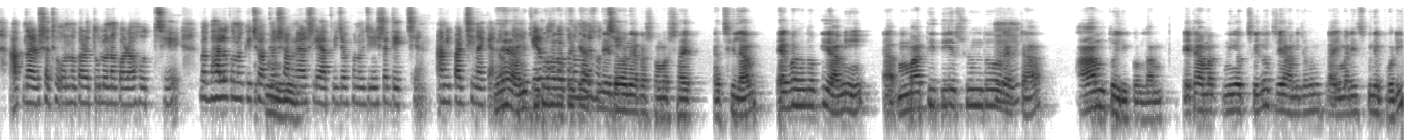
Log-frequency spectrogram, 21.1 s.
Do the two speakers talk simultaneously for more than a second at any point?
Yes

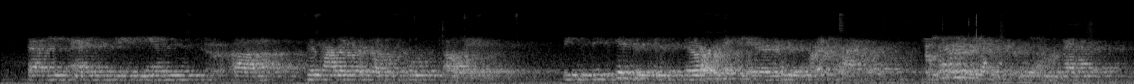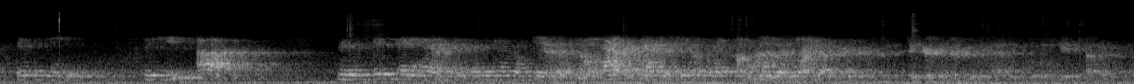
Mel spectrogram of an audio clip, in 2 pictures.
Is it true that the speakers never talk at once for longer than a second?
No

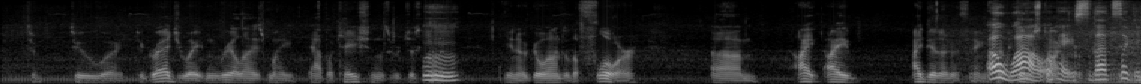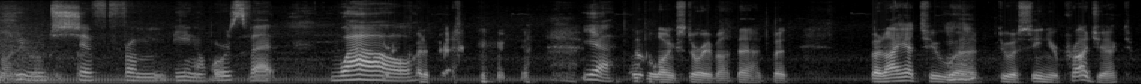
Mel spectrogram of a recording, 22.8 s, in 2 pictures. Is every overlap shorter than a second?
No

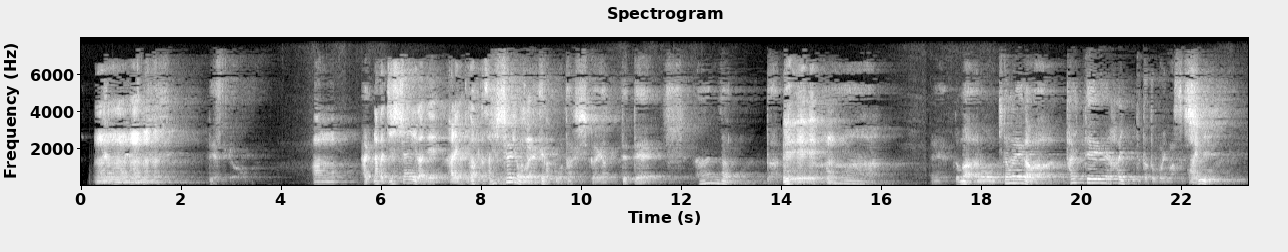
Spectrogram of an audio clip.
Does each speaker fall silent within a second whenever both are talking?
No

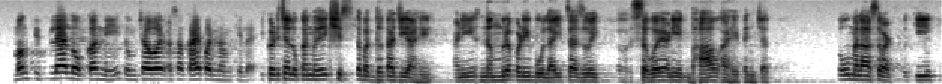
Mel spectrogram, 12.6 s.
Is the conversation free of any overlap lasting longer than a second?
Yes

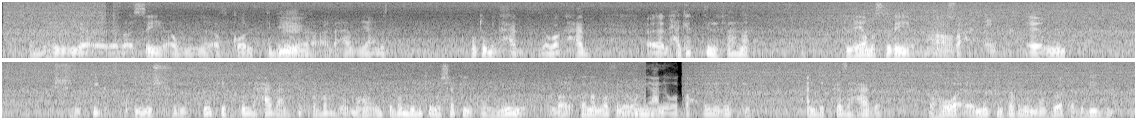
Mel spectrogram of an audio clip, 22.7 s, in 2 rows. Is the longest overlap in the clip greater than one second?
No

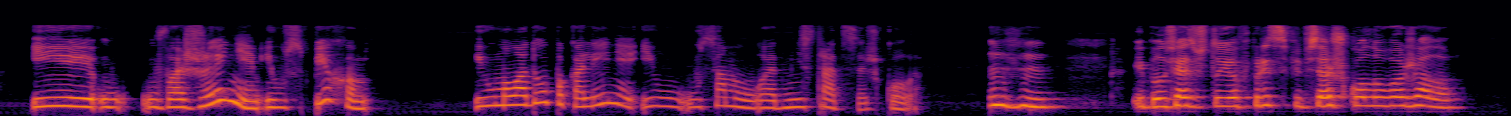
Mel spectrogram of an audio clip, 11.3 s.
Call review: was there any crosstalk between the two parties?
No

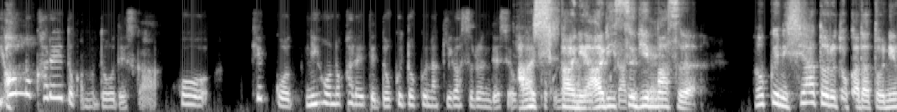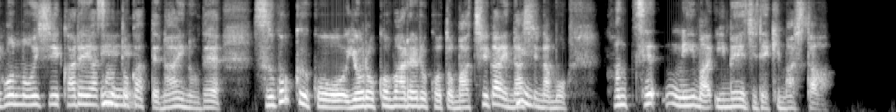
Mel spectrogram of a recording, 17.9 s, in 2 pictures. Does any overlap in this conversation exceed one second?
Yes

